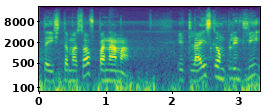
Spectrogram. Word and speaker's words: Isthmus: The pronunciation is Isthmus of Panama.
